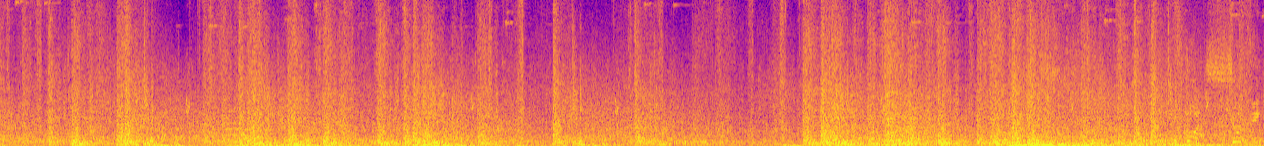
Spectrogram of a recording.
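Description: Sustained rapid gunfire in the World War II shooter Call of Duty: United Offensive, dense overlapping shots and bursts continuing throughout at steady high loudness, with battlefield clatter filling the gaps.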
